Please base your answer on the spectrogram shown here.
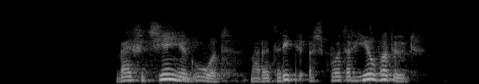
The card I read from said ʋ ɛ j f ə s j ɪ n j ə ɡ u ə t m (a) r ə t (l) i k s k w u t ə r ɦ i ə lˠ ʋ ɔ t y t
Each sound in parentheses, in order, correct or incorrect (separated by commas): correct, incorrect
